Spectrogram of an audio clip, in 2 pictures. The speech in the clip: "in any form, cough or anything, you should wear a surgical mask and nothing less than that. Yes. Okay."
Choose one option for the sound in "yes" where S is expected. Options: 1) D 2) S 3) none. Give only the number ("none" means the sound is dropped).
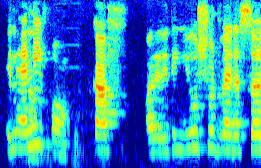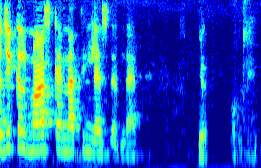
3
